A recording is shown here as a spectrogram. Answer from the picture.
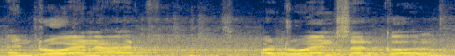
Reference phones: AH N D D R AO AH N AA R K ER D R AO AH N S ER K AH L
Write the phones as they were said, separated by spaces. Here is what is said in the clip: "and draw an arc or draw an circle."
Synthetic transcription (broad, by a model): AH N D D R AO AH N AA R ER D R AO AH N S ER K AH L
